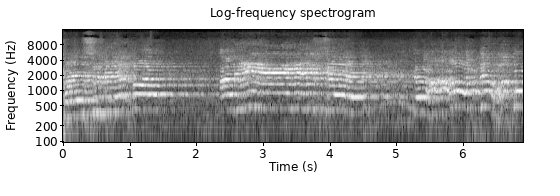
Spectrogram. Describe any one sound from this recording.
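A young man sings a melodic recitation loudly into a microphone, heard through loudspeakers.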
